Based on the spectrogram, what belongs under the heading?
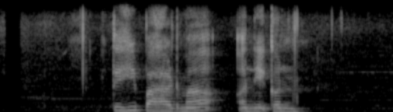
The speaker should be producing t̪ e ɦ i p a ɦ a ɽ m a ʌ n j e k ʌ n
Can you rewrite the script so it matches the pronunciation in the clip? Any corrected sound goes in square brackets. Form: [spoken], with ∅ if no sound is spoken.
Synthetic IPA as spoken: t̪ e ɦ i p a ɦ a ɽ m a ʌ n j e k ʌ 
